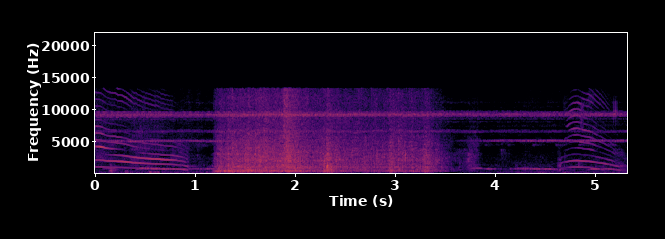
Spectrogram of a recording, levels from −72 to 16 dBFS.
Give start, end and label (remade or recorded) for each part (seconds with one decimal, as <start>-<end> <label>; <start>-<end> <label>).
0.0-5.3 recorded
